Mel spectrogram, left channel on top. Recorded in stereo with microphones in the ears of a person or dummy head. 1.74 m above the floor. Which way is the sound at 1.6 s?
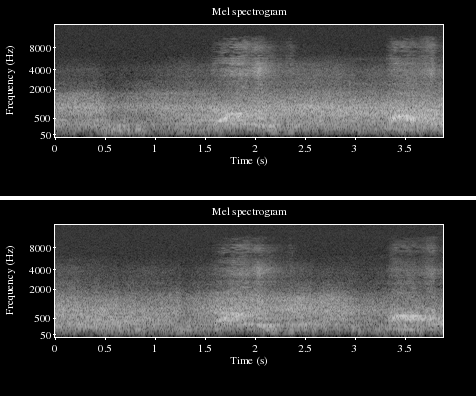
50° left (ahead or behind).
